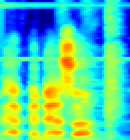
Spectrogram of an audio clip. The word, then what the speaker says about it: Epenesa: And I still have AJ Epenesa. So, is that how you say it? Have I been butchering it this whole time? Epenesa? – Yeah.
